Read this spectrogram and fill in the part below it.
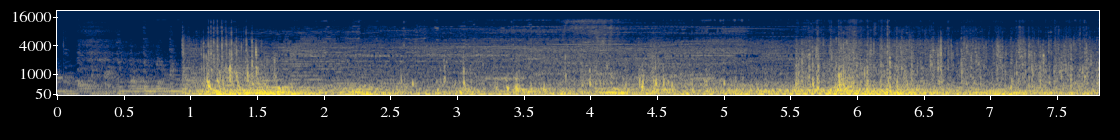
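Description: A massive stone door rumbles and grinds.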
